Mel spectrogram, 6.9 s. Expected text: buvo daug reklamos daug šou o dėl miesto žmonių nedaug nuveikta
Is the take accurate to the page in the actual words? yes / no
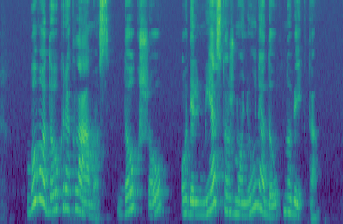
yes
